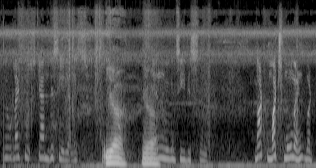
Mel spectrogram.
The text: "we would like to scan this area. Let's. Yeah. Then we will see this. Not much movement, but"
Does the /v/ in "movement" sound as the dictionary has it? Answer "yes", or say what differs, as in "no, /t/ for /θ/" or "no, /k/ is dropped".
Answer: no, /v/ is dropped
